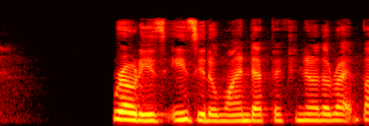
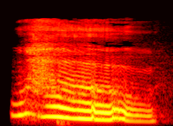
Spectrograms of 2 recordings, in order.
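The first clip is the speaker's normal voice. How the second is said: surprised; 3 semitones higher, 8 dB louder than usual. Acted. Tony startled by Jarvis.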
